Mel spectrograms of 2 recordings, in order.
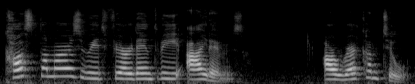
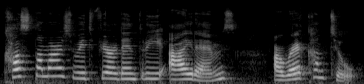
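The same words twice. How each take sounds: First: Speech stops abruptly in the middle of the sentence. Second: Only a brief breath is taken mid-sentence. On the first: The speaker calls it wrong. "뚝 끊어져요. 문장 중간에" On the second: The speaker calls it right. "이렇게 숨만 쉬어주시면 돼요"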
